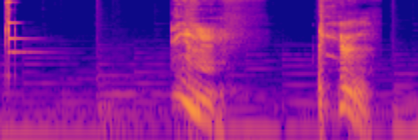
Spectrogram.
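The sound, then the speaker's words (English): A faint glassy clink, then two rough, hacking coughs about a second and a half apart, fairly loud, as a man sputters after taking a harsh drink in a bar. “He coughs up a bit.”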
